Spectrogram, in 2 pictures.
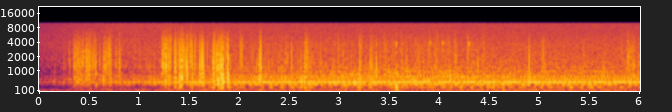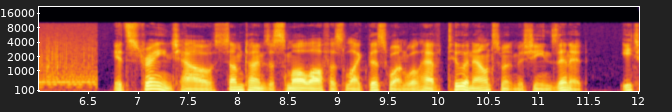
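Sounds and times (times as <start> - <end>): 
electrical hum from a power supply in a small office: 0.0 - 12.0
faint hiss: 0.0 - 12.0
scratchy rustles: 0.3 - 5.2
speech: 6.8 - 12.0.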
